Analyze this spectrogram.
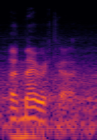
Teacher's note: it's got two schwa sounds in the word. /ə/ at the beginning and /ə/ at the end.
